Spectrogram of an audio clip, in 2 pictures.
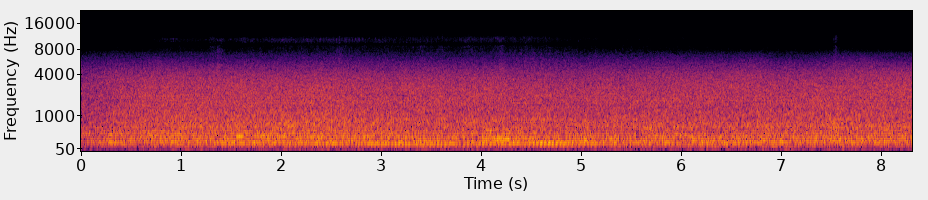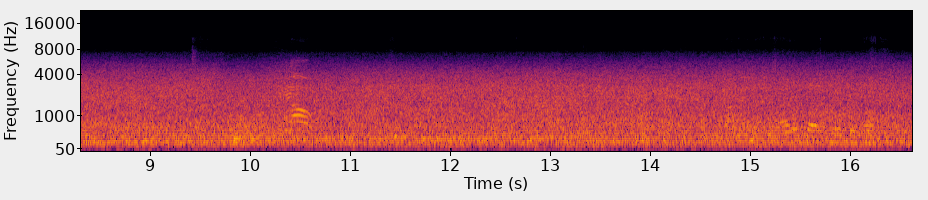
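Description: A dense, unbroken roar of falling water fills the scene at constant loudness, the Tequendama waterfall near Bogotá heard from nearby.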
